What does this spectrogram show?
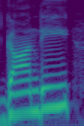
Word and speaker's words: Gandhi: Gandhi has a silent H in it.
